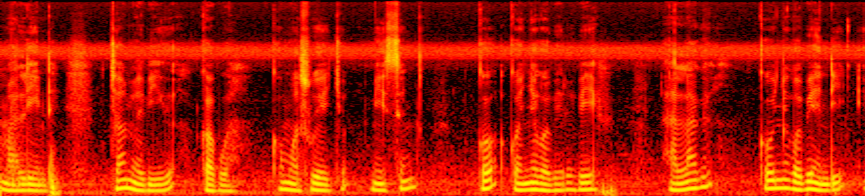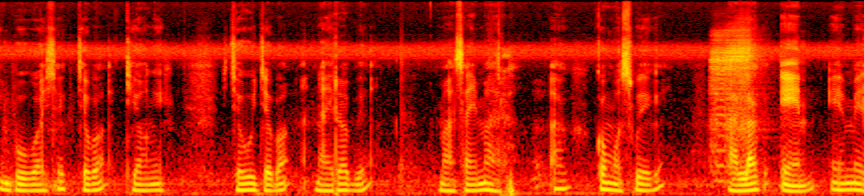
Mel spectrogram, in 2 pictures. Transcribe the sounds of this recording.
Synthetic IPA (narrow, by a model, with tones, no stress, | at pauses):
ma˨li˨nde | t͡ʃɔ˦me˨bi˨k | ko˨bwa˨ | ko˦mo˨swe˨t͡ʃu˦ | mi˨si˦ŋ | ko˦ko˨ɲo˦ɣo˨be˨ɾbe˦k | a˨la˦k | ko˦ɲo˦ɣo˨be˦ndiː˦˨mbu˨ɣɔ˨ʃe˦kt͡ʃe˨βɔ˦tjɔŋi˦k | t͡ʃo˦u˦t͡ʃe˨bɔ˦na˨iɾo˦ba˨ | ma˨sa˨jmaɾa | a˨kːo˦mo˨swe˨k | a˨la˦kene˦me˨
